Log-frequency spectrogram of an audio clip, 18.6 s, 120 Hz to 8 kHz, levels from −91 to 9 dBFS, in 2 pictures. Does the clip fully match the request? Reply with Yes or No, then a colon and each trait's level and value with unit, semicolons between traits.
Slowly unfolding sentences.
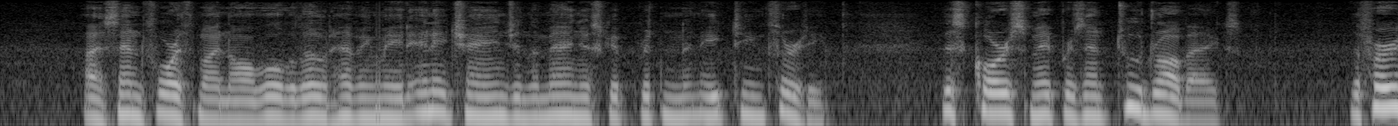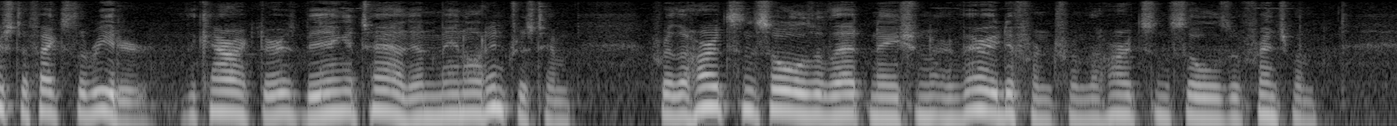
No: average, 170 wpm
